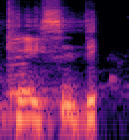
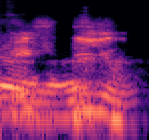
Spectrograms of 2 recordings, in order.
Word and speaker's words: quesadilla: Go get some damn quesadilla. You got to pronounce it right. It's a quesadilla. Quesadilla.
